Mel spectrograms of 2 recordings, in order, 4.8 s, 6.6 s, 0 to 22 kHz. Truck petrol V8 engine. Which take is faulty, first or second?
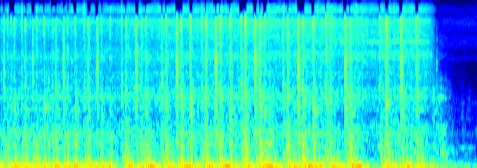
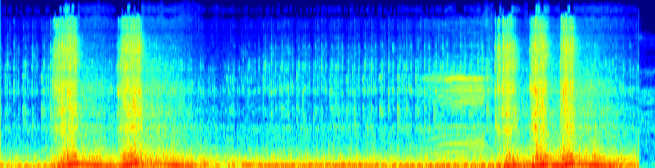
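first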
